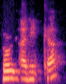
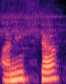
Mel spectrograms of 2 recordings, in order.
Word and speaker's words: anicca: Anika? Yeah, so it can be called anika or anicca.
